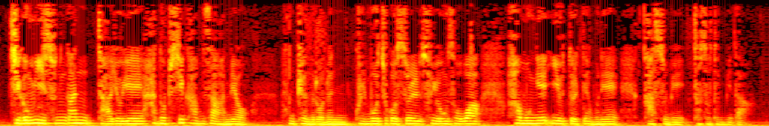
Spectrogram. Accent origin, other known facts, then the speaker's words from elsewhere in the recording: Hamhung, South Hamgyong, North Korea; now in South Korea; 메마르고 시들고 산마저 민둥산으로 변해가는 마당에 서술만 푸르르던 내 고향의 산야를 마음속에서 지울 수가 없습니다.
